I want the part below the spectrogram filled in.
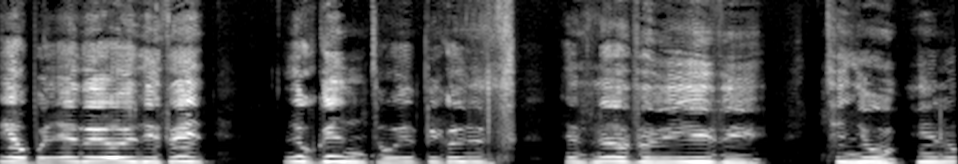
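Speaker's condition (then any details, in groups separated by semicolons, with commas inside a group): Cerebral palsy; dressing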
